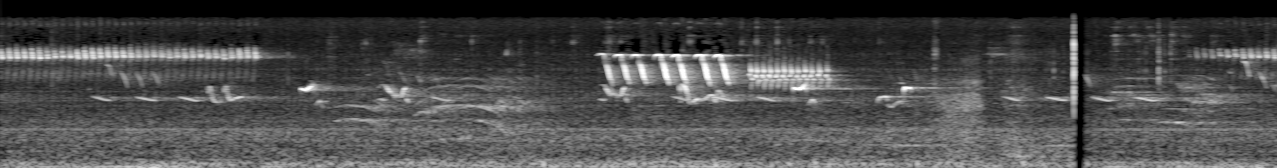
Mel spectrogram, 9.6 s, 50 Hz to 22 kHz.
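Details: A male dark-eyed junco sings its atypical, Tennessee Warbler-like song near Kirtland, Ohio, on 4 June 2015 in the nesting season: high, rapid, even trills of about two seconds, with other birds chirping and a low wind or traffic rumble.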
